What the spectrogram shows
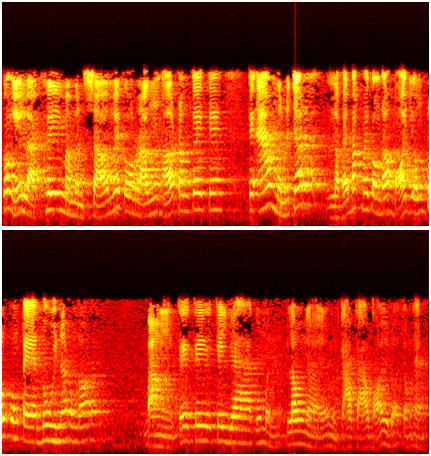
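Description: Man, Southern Vietnamese accent, Buddhist monk, teasing question-and-answer sermon, high voice, long hall reverb, faint noise. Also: lively intonation, a little fast. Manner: folksy, teasing, asks the audience questions. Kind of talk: dharma talk to lay audience. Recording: very echoey hall, dull lo-fi sound, faint noise.

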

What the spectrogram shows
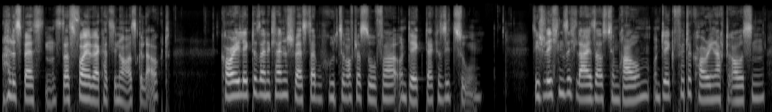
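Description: A woman reading a fan story aloud in steady, even narration, close to the microphone. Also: mid-range voice, dry recording. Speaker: fanfiction reader.

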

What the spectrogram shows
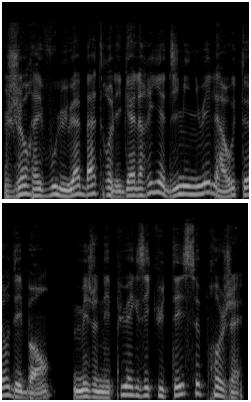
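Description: A man's voice: mid-range voice, measured pace, a little mellow, lightly acted. A man reading as a pompous young curate. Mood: earnest. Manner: grave, self-satisfied delivery.

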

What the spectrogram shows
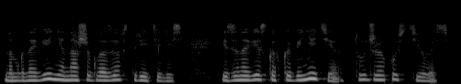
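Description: Woman narrator, audiobook, measured storytelling, mellow voice, lo-fi audio. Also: mid-range voice. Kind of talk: scripted first-person narration.

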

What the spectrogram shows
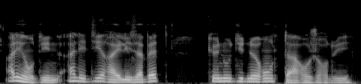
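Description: A man reading aloud, voicing a calm, measured older painter who speaks like a father to his students. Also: medium pitch, no room sound, lo-fi sound, natural voice. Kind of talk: audiobook reading.

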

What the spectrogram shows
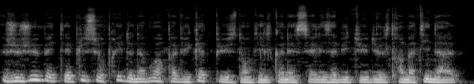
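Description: A man narrating an audiobook in a measured, even storytelling manner. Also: mid-range voice, slightly rough. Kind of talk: audiobook reading.

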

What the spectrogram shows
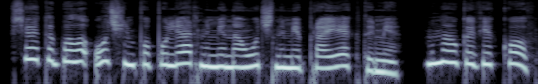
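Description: A woman's voice: high voice, brisk, a little mellow, no room sound, clean studio sound, lightly acted. A woman voicing an ancient female alien soul trapped in a guinea pig, telling her tale with sighs of world-weariness. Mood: wistful. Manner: sighing, world-weary storyteller. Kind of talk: audiobook character voice.

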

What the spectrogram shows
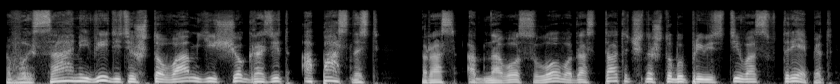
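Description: A man's voice: medium pitch, animated, measured pace, a little mellow, no echo, studio quality. A man voicing an ardent young nobleman in an audiobook, earnest and insistent. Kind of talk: audiobook acting.

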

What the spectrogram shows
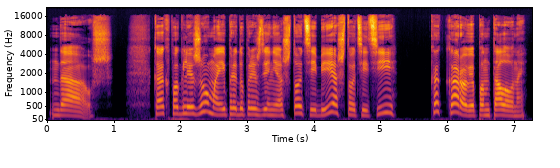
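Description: A woman doing a croaky, bossy old great-grandmother. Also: mid-range voice, expressive, no echo, studio quality, close to an everyday voice. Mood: scolding. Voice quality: gruff, goblin-like croak. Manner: scolding, cackling, drawn-out words. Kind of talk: audiobook reading.

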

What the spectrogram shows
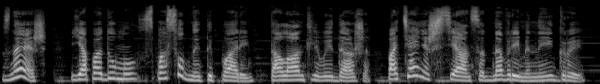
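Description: A woman voicing a kindly elderly male chess professor who speaks gently and encouragingly. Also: medium pitch, animated, moderate pace, soft background music, close to an everyday voice. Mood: gentle.

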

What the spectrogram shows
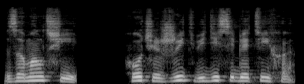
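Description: Low, gruff, sneering male kidnapper, read by a woman. Cold and contemptuous throughout. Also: a little slow.

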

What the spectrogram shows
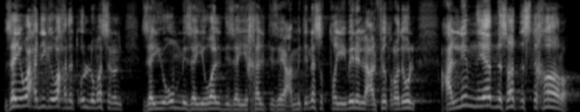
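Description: An Egyptian preacher rattles along at high speed with a somewhat high voice. He acts out each speaker in his stories and keeps asking the congregation questions. The long reverb of a mosque hall trails after his words. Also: rapid-fire. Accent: Egyptian Arabic. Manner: lively storytelling, asks the congregation questions. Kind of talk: mosque lesson.

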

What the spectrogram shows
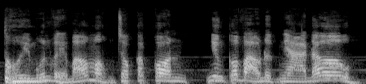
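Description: A wailing old ghost, breathy and high. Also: male voice, expressive, normal speed, a bit bright, faint music behind, heavily acted. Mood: pained wailing. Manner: wailing, moaning in pain. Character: tormented ghost of an old man in pain.

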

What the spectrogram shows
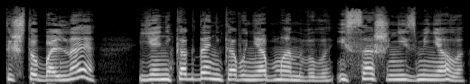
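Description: A woman voicing a tearful, desperate young fiancée who pleads in a high, crying voice in an audiobook. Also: steady tone, brisk, no room sound, clean studio sound, lightly acted. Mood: pleading.

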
